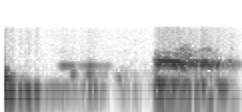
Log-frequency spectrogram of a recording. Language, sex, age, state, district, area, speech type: Bengali, male, 45-60, West Bengal, Purba Bardhaman, urban, conversation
